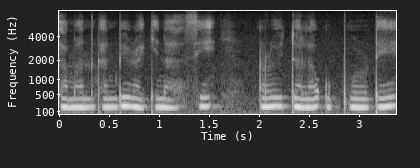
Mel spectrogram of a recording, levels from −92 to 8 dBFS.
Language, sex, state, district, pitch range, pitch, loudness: Nagamese, female, Nagaland, Kohima, 190-205 Hz, 195 Hz, -15 LUFS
